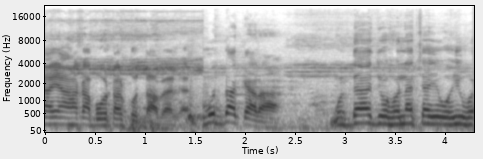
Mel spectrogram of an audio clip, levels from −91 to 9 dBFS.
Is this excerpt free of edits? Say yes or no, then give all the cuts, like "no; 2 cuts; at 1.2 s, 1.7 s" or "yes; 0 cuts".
no; 1 cut; at 1.6 s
